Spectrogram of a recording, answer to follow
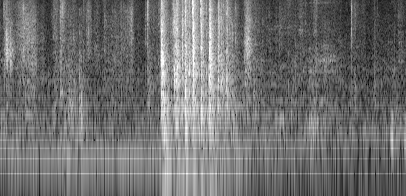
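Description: A plastic weigh-in basket holding bass knocking and rattling, a quick run of sharp knocks under a second long about two and a half seconds in, over a steady low hum.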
